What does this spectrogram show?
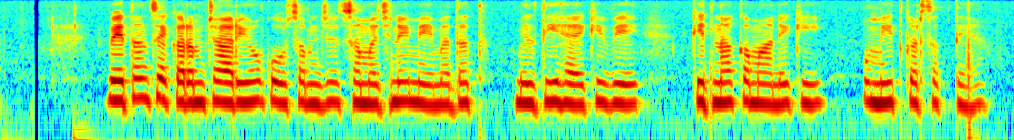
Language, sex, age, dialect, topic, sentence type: Hindi, female, 25-30, Garhwali, banking, statement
